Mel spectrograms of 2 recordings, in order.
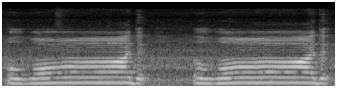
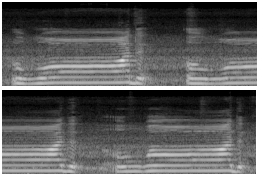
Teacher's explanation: اس کے بعد ہے غاد، غاد، یہ بھی موٹا پڑھتے ہیں اور زبان کی کروٹ کو اوپر کے داڑھ میں لگا کر پڑھتے ہیں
